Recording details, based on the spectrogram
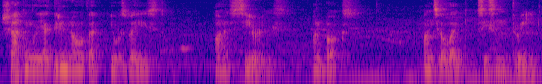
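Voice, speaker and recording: With noticeable background noise behind him, a man speaks at a fairly low pitch and moderate pace, with ordinary pitch variation and long, frequent pauses. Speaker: book reviewer video host. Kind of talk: casual talk to camera.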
